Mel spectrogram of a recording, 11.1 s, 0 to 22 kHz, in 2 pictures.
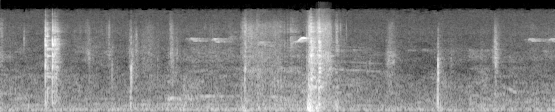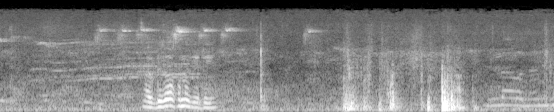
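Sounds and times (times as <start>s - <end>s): small birds chirping: 0.0s - 11.0s.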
